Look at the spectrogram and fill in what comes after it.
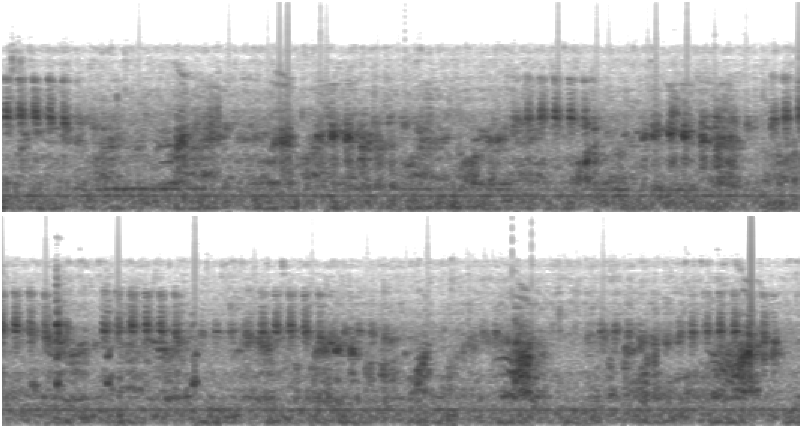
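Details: Frog chorus at night by a pond: many overlapping croaks and trills layered densely, pulsed calls centred in the mid range with faint clicks, a steady low hum underneath throughout.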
